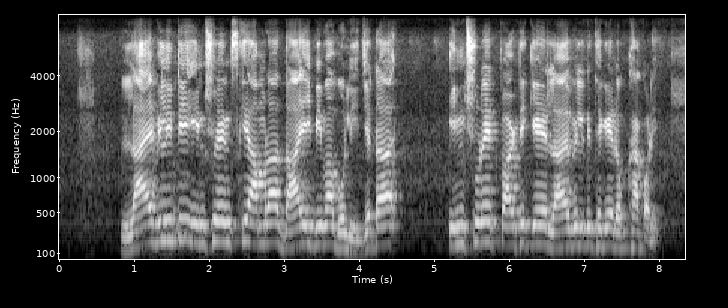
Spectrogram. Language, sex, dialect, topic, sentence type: Bengali, male, Northern/Varendri, banking, statement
